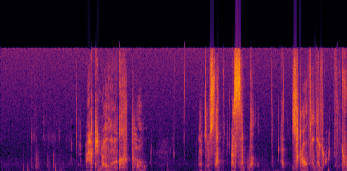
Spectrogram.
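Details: Woman with spasmodic dysphonia who says she can no longer speak normally or talk on the phone, speaking with spasmodic dysphonia.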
